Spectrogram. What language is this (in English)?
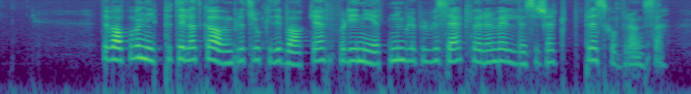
Norwegian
